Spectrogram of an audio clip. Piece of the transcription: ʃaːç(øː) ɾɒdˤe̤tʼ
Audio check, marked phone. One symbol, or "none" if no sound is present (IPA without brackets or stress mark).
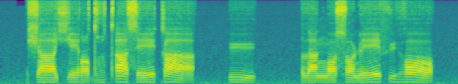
eː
